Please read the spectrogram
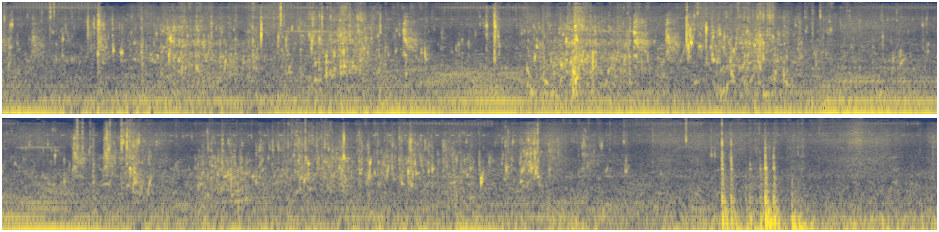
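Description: Kayak being paddled on a lake: the paddle dipping and water splashing and lapping against the hull, over a steady low rumble. A louder bout of splashing comes near the end.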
